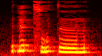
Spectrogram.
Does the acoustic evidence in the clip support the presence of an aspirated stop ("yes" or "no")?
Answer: no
